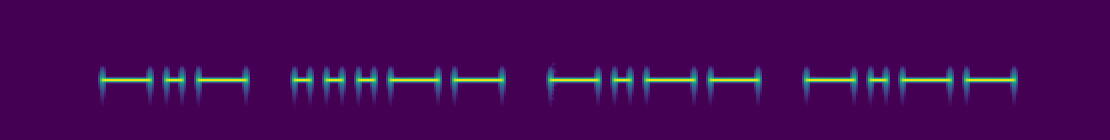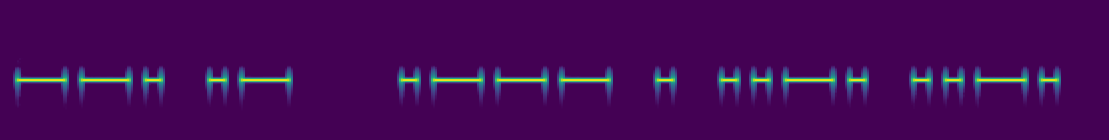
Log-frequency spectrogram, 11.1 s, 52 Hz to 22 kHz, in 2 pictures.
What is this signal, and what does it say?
Morse code, heard as a keyed tone, about 15 wpm, 700 Hz. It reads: K3YY GA JEFF
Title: SOTA QSO Practice 15wpm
